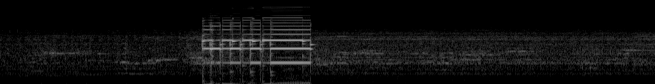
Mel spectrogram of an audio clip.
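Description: An electronic beeper or alarm tone, about a second long: rapid pulsing, then a steady tone that cuts off suddenly, over a low steady background hum.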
